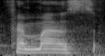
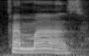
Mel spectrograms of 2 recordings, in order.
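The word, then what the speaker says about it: famous: দেখো ফে বলতে গেলে আমাকে ফেমাস, ফেমাস, ফেমাস, ফেমাস। দেখো এই ফে বলতে গেলে আমাকে কী করতে হয়েছে, জোরে উচ্চারণ, ফেমাস, বিখ্যাত।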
